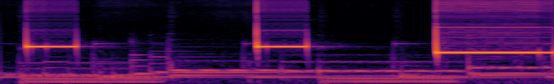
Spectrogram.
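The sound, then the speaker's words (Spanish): Three loud electronic beeps from a sports timer app's alert: two short equal tones, then a longer final beep, all over a faint background tone, with no talking. “¿Cómo queremos que nos avise el temporizador? Tenemos varias opciones. Botón, VIPs, VIPs predeterminados.”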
